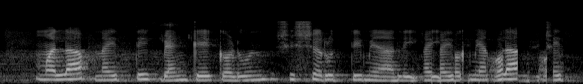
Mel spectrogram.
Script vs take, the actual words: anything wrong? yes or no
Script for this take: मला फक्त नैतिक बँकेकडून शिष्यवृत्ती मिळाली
yes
